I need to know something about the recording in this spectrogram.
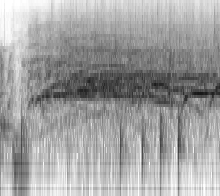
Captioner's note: audience cheering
